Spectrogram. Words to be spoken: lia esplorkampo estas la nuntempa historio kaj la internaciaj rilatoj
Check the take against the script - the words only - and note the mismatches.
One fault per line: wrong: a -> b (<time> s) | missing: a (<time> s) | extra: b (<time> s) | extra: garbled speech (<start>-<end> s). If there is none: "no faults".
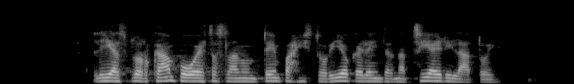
no faults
